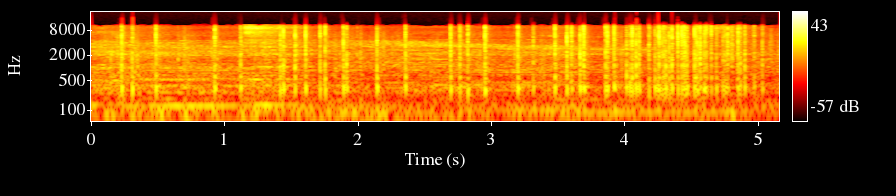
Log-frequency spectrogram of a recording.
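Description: Fireworks bursting in rapid, overlapping bangs during the climax barrage of a display, over loud music playing with the show.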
